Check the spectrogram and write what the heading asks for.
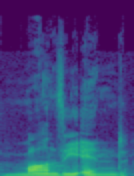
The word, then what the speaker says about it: month end: Month end, pronounced Manzi end, is a good time for trade.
